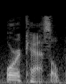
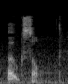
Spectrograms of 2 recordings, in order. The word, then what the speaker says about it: forecastle: Oh, it's spelled forecastle, but it's pronounced forecastle.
